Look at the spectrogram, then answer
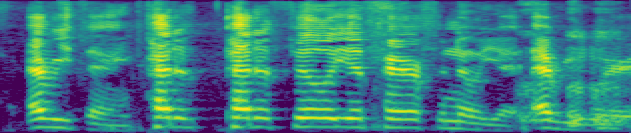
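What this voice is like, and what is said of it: Imitates another person's voice. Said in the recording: “in a Soulja Boy voice”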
